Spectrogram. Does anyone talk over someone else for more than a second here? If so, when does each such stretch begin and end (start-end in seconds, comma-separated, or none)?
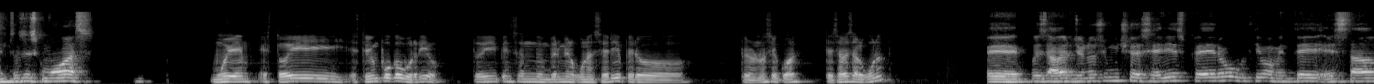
none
